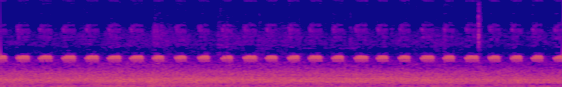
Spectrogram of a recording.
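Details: Night cricket courtship song before dawn: a bright, high chirp repeated steadily around twice a second without pause, carried over constant soft background hiss.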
